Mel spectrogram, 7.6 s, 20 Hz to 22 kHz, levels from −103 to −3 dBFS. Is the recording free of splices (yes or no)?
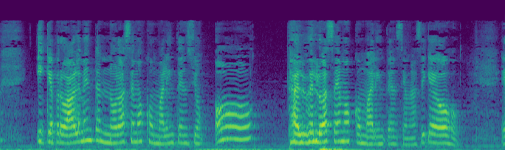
yes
